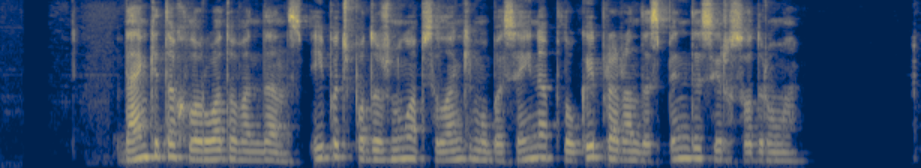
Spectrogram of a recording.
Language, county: Lithuanian, Vilnius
